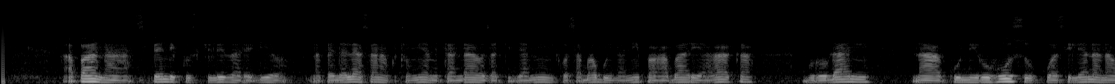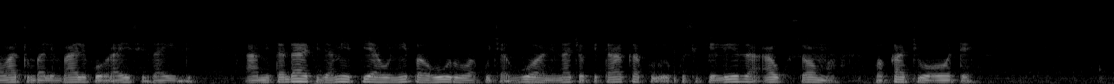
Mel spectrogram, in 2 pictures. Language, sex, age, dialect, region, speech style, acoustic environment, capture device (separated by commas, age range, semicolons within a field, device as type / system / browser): Swahili, male, 25-34, Kenya - Mombasa, Kenya, nervous, silence, desktop / Windows / Chrome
